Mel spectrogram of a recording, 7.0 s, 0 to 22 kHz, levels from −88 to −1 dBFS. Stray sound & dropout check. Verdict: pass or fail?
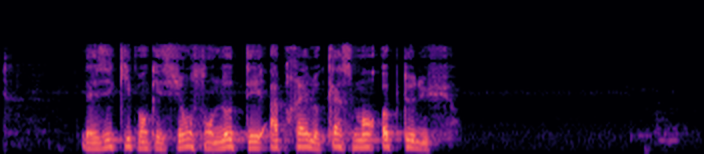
pass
